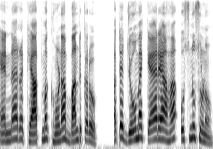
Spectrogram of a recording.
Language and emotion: Punjabi, angry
